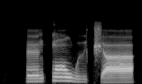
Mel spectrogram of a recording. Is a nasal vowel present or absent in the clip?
present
